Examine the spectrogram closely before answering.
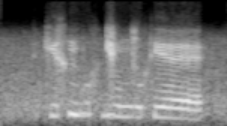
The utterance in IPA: kʲ ɛ x m b uː x ɡʲ ɛ w n z u x ɾʲ ɛː

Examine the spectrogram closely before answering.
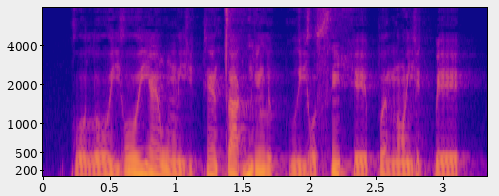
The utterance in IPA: k o˨ l oː˧ j oː˦ j ɛ̃˧ w ũ˨ j i˨ k ɛ̃˦ t aː˦ ɡ͡b ĩ˦ l ɨ˧ kʷ i˨ j o˨ s ĩ˦ h eː˨ p ə˦˨ n ɔ̃˧ j e˦ k͡p e˧

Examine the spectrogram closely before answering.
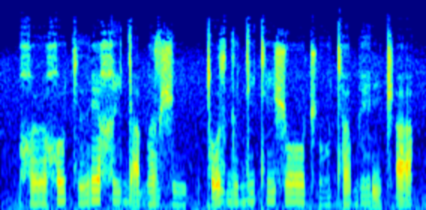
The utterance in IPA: χ ɵː˨ χ u˦ cʰ ɨ˨˦ ɾ e˦ χ i̤˦ ɟ a̰˨ b ɐ˨ z ʃ i˨ | ǀ o̰˦ z ɡ ɨ˧ ɟ i˦ cʰ i˦ ʃ oː˧ t͡ʃʼ o̤˨ cʰ ɐ˨ b e̤˧ ɾ ḭ˨ t͡ʃʼ a̰˧

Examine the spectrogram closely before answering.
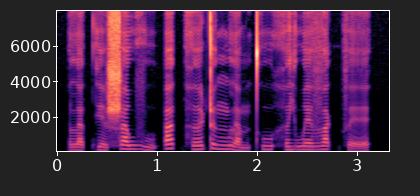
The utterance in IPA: l a˨˩ t̚ k e˨˩˦ ʂ a˧ w v u˨˩˨ ʔ a˦˥ t̚ h əː˧˥ ʈ ə˧ ŋ l a˨˩ m t̪ʰ u˧ h ə˧ j w ɛ˧ v a˦˥ k̚ f ɛ˨˩˦

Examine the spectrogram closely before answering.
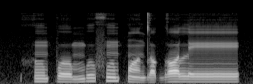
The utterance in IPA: h ũ˦ p o˧ m u˦ f ũ˦ p ɔ̃˨ d ɔ˨ ɡ ɔ˧ l eː˦

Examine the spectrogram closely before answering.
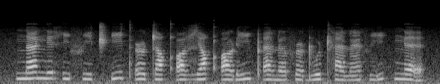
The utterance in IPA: n æ ŋ ɪ h i f i t͡ʃʼ i tʼ ə˞ ʈ ɛ qʼ u ɮ ɪ qʼ ə˞ ɽ i pʼ æ ɳ ə f ə˞ ɖ u ʈʰ æ ɳ ɛ̃ f i | ŋ ɛ

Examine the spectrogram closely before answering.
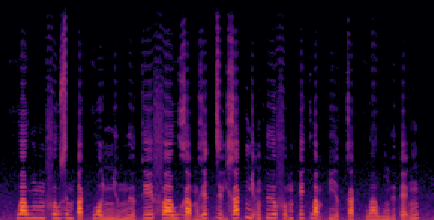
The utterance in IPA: h w a˧ w m ə˧ m f ə˨˦ w z ə̤˨˩ m ʔ a˨˩ k̚ h w ɔ˧˩ ɲ ɨ˧˩ m ɨ˧˩ ə̯ k e˨˦ f a˧ w ɣ a̰˧˨ m ɣ ɛ˦˥ t̚ z ɨ̰˧˨ j ɣ a˦˥ k̚ ɲ a̰˧˥ ŋ ʔ ɨ˧ ə̯ f ə̰˧˥ m ʔ e˨˦ k w a̰˧˨ m ʔ i˧˩ ə̯ k a˨˩ k̚ h w a̤˨˩ w ŋ ɨ̰˧˥ ʔ ɛ̰˧˥ ŋ

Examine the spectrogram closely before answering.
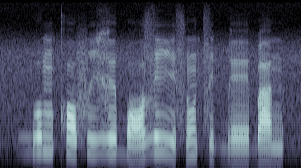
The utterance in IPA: ɡ͡b o˦ ŋ kʰ ɔ˦ f i˦ ɣ ɪ˦ ɓ ɔ˨˦ z iː˦˨ s ũ˦ t͡s i˨ ɡ͡b eː˨ ɓ a˦ n

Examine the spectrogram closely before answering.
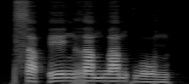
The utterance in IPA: s a˨˩ p̚ ʔ eː˧ ŋ r a˧ m w a˥˩ m k w o˨˩ n

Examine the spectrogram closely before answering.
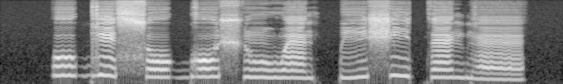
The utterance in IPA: o˦ ɡ e˦˨ s o˧ ɡ o˦ ʃ ũ˧ w ɛ̃˨ k͡p i˨˦ ʃ i˦˨ t ɛ̃˧ ɡ ɛ̃˨

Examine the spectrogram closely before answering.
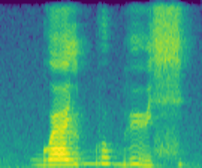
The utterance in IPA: ɡʷ æ lʲ b u b y sʲ

